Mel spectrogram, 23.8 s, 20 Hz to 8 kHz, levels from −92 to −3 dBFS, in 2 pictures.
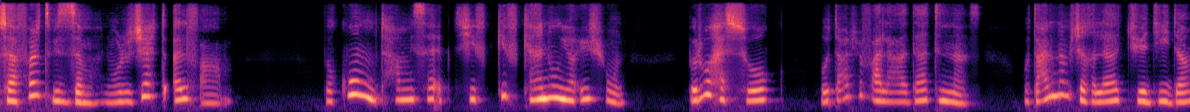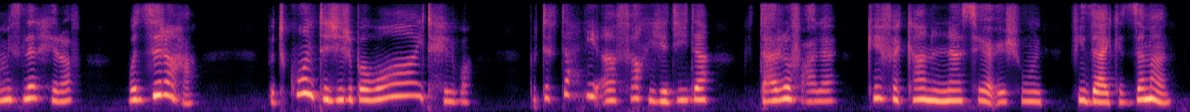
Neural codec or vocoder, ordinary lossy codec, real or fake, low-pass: codec, 24 kHz, 0.9 kbps, DualCodec; none; fake; 7.2 kHz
